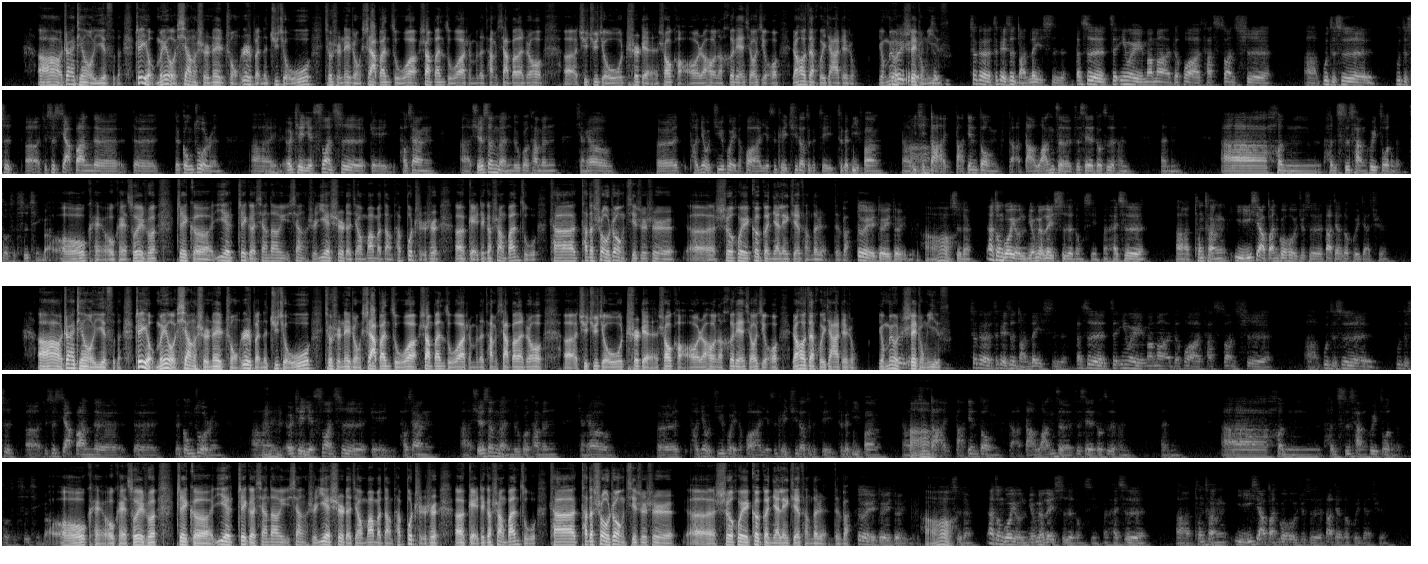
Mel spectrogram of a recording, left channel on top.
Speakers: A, on the right (about 45°); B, on the left (about 70°).
A: 啊，这还挺有意思的。这有没有像是那种日本的居酒屋，就是那种下班族啊、上班族啊什么的，他们下班了之后，呃，去居酒屋吃点烧烤，然后呢喝点小酒，然后再回家这种，有没有这种意思？
B: 因为有，这这个这个也是蛮类似的，但是这因为妈妈的话，她算是啊、不只是不只是呃，就是下班的的的工作人啊、
A: 嗯，
B: 而且也算是给好像啊、学生们，如果他们想要和朋友聚会的话，也是可以去到这个这这个地方，然后一起打打电动、
A: 啊
B: 打打王者，这些都是很很啊、很很时常会做的做的事情吧。
A: ，OK OK，所以说这个夜这个相当于像是夜市的叫妈妈档，它不只是呃给这个上班族，它它的受众其实是呃社会各个年龄阶层的人，对吧？
B: 对对对对，
A: 哦。
B: 是的。那中国有有没有类似的东西呢？还是啊、通常一下班过后就是大家都回家去了。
